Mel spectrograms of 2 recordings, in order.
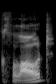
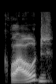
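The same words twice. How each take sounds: First: The vowel sounds like 'aw' in law. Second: The vowel sounds like 'ow' in cow. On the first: The speaker calls it right. "the pronunciation is cloud" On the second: The speaker calls it wrong. "you're pronouncing that as cloud"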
